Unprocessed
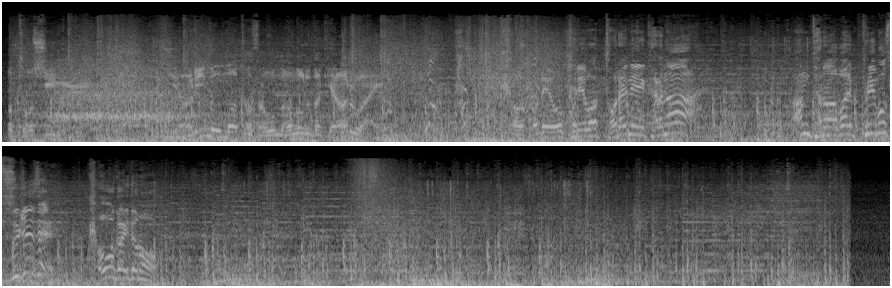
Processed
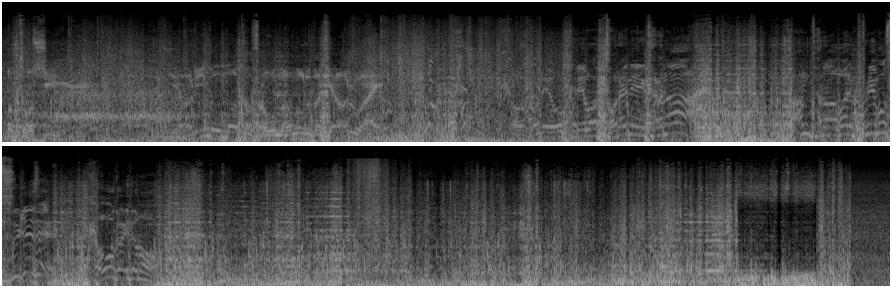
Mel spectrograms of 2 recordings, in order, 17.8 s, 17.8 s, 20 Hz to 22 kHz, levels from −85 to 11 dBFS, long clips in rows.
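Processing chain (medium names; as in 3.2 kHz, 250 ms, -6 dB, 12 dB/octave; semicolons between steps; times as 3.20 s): 16.23–17.03 s: FFT filter 280 Hz 0 dB, 530 Hz -18 dB, 3.4 kHz -28 dB, 5.3 kHz -7 dB; compressor with a negative ratio -31 dBFS, ratio -1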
